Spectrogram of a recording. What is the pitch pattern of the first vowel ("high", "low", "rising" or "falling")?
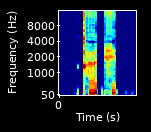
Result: rising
